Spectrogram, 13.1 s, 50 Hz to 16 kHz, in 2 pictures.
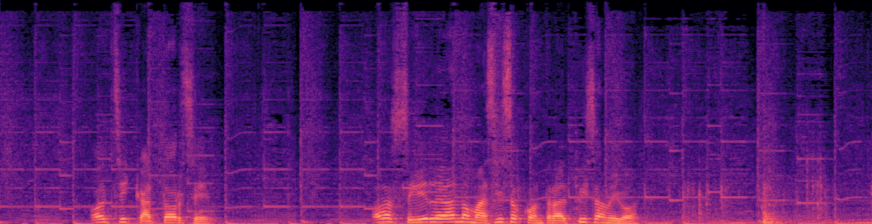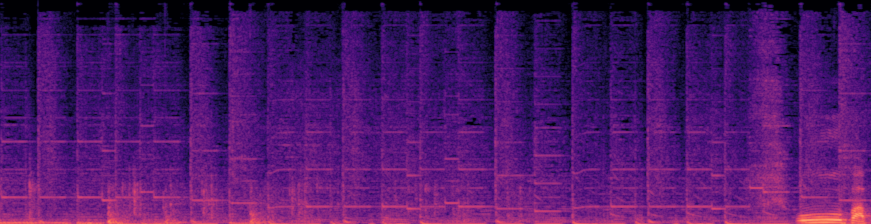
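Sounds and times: electronic arcade music: 0.0s - 13.0s.

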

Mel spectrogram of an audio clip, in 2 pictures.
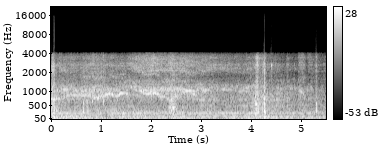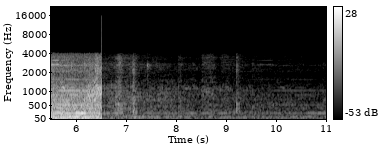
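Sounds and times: car tyres squealing: 0.0s - 10.4s
road noise: 0.0s - 11.0s.

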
